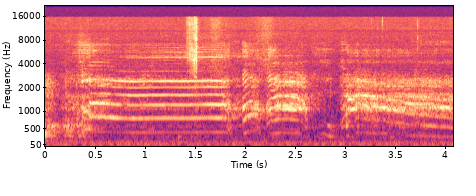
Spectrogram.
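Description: A high, drawn-out wailing voice, held on one pitch for over a second, then a few short wavering cries and a long falling wail near the end.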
